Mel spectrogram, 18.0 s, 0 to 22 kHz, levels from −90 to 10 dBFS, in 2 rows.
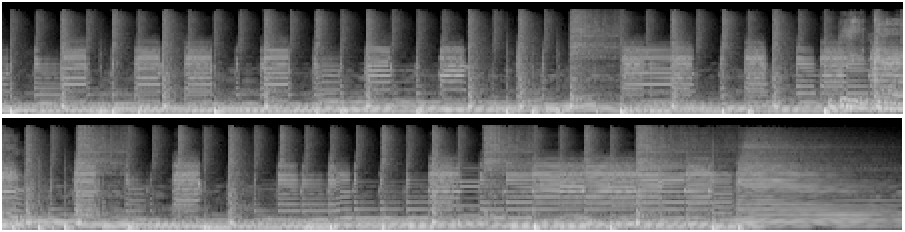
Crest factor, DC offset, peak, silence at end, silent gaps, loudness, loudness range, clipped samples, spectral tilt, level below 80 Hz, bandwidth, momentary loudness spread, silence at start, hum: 18 dB; under 0.1%; 0 dBFS; 0 s; none; -19 LUFS; 2 LU; under 0.1%; -5 dB/octave; -26 dBFS; 17 kHz; 6 LU; 0 s; none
